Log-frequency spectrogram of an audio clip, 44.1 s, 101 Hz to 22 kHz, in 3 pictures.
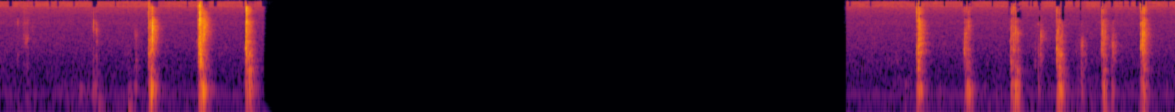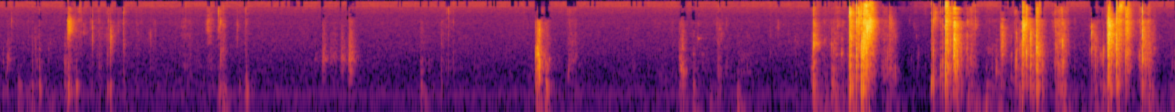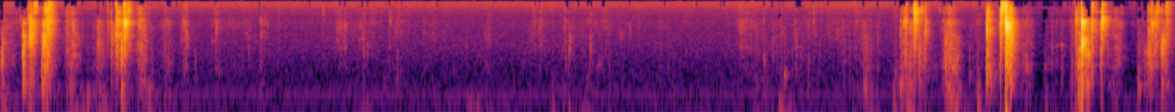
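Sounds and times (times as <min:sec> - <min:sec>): slime squishing: 0:11.4 - 0:17.9, 0:21.3 - 0:22.0, 0:23.0 - 0:44.0
slime clicking and popping: 0:15.1 - 0:16.3, 0:24.8 - 0:31.4, 0:38.6 - 0:44.0.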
